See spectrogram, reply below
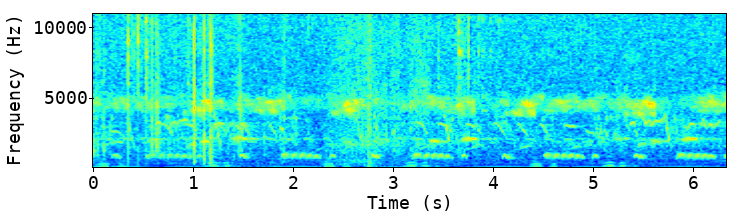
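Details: Wild, highly endangered southern ground hornbills at Djuma Game Reserve on 19 February 2017, calling unusually late in the morning with unseen birds answering. Deep, soft booming notes repeat in short rhythmic phrases about every second under a dense chorus of other birds.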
